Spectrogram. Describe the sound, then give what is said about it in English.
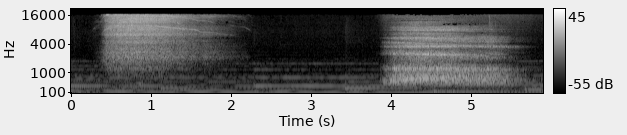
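A deep breath in, then a long breath out: two airy, hissing swells a couple of seconds apart over a soft, steady musical drone. “I want you to take a big, deep breath with me. Let go of that breath.”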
